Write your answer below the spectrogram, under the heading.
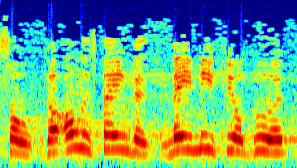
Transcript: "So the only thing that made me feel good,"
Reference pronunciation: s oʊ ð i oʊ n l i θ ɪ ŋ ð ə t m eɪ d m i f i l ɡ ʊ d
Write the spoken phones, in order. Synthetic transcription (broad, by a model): s oʊ ð i oʊ n i θ ɪ ŋ ð ə t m eɪ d m i f i l ɡ ʊ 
